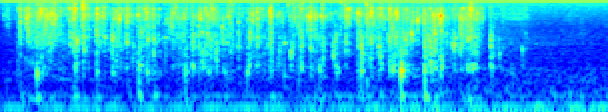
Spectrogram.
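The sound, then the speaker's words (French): A bottle of Coca-Cola being shaken again, its liquid sloshing and fizzing in a steady, busy churn for a few seconds, fairly loud, with no one talking. “Je vais rebrasser.”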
